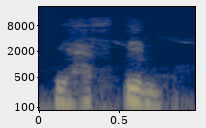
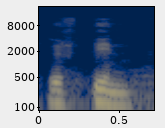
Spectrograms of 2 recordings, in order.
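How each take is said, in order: First: Every word is said fully and separately. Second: The first two words merge into one syllable. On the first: "we've been is the assimilation of we have" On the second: "it got assimilated and pronounced as we've been"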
